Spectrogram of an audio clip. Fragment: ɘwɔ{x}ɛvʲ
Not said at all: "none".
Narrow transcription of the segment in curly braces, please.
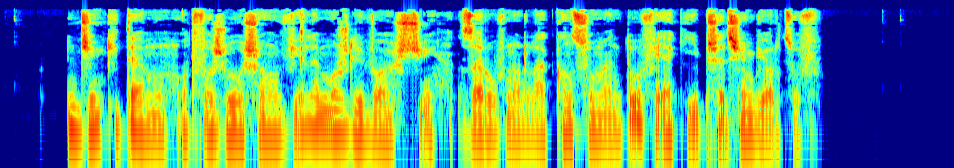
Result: ɕ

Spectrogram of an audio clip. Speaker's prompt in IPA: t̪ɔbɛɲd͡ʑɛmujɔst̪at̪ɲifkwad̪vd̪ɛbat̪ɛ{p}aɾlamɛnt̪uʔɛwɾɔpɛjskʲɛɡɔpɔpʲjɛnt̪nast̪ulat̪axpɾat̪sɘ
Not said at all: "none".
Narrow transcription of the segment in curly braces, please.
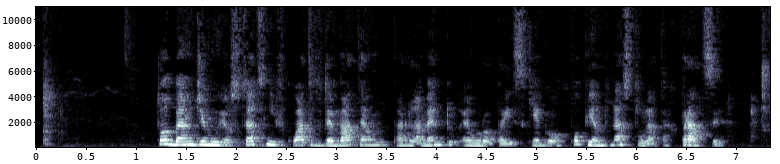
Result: p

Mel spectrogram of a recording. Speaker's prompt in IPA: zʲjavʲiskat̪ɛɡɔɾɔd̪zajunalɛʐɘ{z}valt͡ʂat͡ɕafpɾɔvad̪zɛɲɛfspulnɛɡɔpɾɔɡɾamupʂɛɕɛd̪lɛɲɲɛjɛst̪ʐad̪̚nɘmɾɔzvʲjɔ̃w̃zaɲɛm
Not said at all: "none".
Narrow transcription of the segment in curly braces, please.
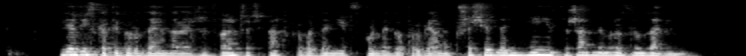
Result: z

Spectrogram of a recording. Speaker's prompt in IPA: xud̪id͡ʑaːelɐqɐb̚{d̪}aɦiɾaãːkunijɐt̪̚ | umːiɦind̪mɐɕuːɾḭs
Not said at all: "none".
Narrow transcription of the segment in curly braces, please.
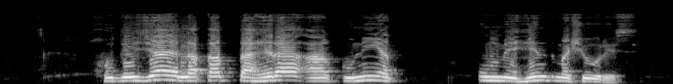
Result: t̪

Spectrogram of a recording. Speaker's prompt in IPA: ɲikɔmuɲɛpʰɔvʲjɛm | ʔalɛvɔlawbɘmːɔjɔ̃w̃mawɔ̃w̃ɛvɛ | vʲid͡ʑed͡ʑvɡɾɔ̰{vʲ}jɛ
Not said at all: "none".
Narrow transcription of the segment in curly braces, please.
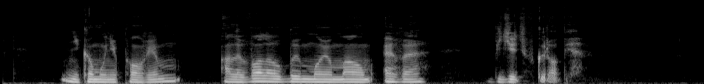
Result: bʲ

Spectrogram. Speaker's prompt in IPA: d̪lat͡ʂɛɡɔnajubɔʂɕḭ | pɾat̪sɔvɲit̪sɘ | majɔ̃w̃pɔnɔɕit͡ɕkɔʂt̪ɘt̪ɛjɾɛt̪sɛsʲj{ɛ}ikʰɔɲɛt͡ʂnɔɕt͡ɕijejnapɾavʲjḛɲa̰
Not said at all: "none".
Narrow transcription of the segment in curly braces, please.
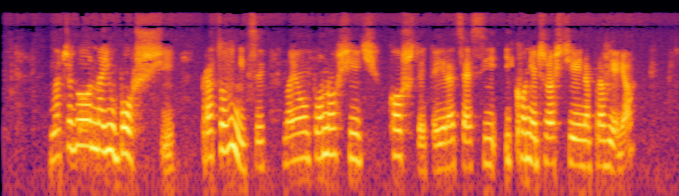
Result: i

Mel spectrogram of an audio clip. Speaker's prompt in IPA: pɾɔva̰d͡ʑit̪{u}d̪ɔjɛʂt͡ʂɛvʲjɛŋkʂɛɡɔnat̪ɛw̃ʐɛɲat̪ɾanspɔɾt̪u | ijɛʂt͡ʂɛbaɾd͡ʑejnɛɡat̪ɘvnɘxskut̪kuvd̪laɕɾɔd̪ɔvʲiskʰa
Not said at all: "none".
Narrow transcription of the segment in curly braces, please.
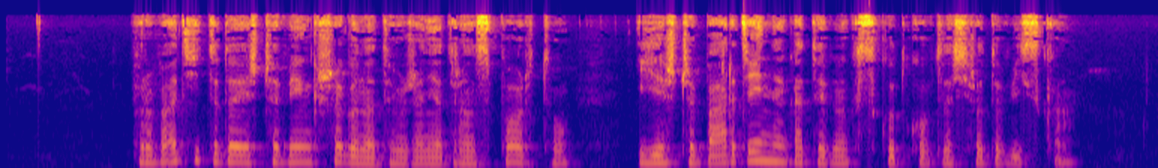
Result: ɔ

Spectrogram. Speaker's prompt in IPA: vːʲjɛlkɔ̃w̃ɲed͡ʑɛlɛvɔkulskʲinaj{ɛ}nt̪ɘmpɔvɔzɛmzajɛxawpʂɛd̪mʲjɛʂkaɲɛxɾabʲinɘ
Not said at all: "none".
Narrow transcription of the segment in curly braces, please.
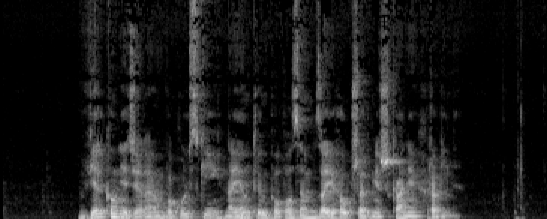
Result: ɛ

